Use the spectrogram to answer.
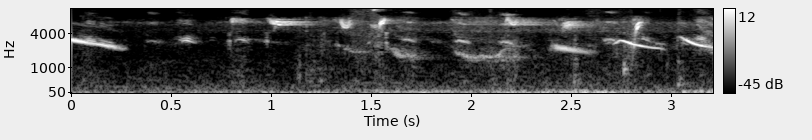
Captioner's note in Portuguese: trinca ferro cantando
